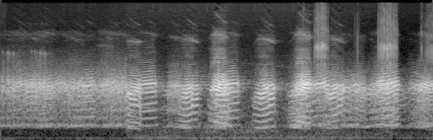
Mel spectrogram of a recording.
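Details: Male boreal digging frogs, first to reach a forest rain pool in the summer monsoon, calling to attract females: nasal, pulsed croaks swelling and fading about once a second, several males overlapping.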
